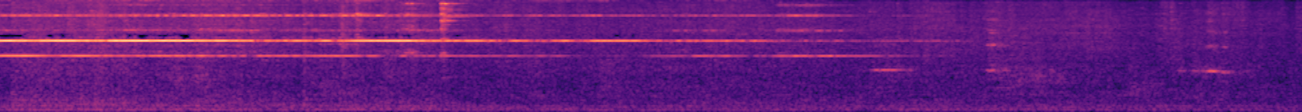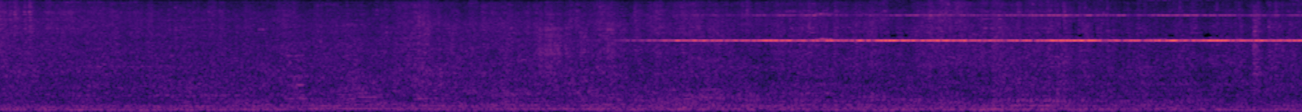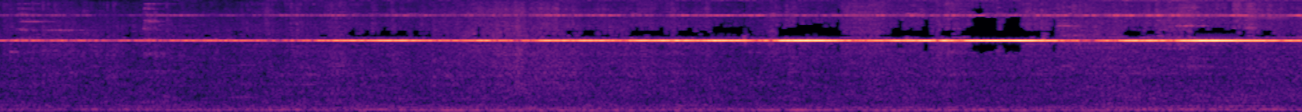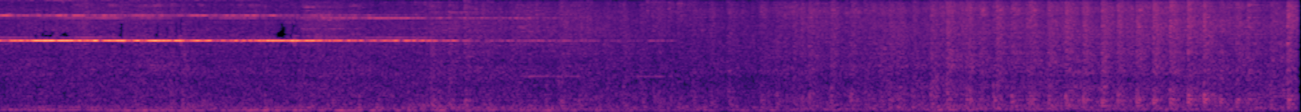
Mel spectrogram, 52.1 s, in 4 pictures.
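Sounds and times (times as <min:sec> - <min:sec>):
high-pitched wheel squeal: 0:00.0 - 0:10.7, 0:11.7 - 0:12.6, 0:19.1 - 0:46.2
train wheels rumbling on rails: 0:00.0 - 0:52.0.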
